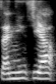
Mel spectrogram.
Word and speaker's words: Anisia: Anisia, right? I'm saying that right, right? I didn't want to butcher it. I was scared to death. So I didn't want to pronounce it. I'm glad you pronounced it well.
